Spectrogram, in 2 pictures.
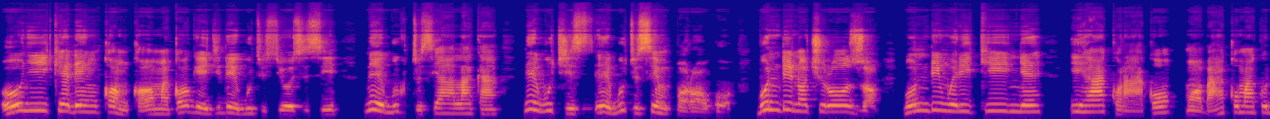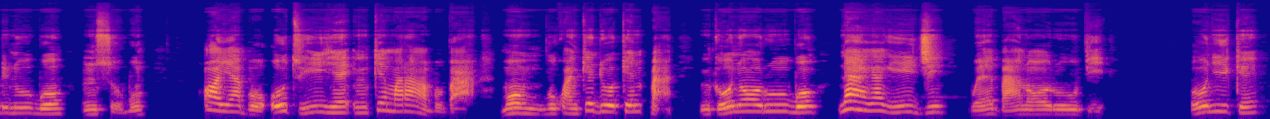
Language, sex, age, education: Igbo, male, 30-45, tertiary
